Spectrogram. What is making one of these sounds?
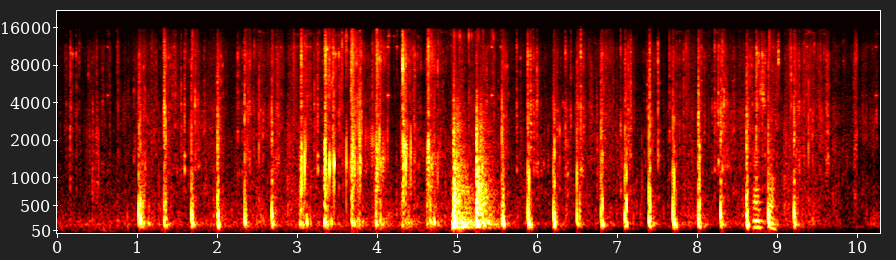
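Footsteps crunch quickly and steadily on hard ground.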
